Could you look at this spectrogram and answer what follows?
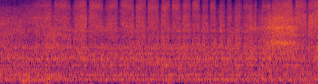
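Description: Steady close-up rubbing of a rag wiping stain on a wooden coffee table, a continuous soft swishing texture with no voices.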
